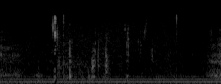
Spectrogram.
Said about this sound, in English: let me just grab a sip of water here. Yeah, that's one thing I always tell guests is as soon as you start talking, that's when you're going to need your water.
